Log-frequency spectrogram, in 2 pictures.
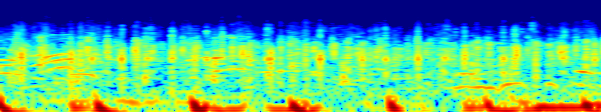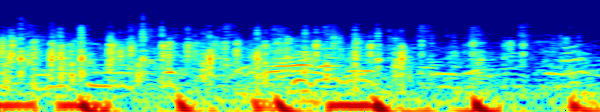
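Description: A crowd applauding, many quick claps, with music and voices mixed in; the sound cuts off abruptly at the end.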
